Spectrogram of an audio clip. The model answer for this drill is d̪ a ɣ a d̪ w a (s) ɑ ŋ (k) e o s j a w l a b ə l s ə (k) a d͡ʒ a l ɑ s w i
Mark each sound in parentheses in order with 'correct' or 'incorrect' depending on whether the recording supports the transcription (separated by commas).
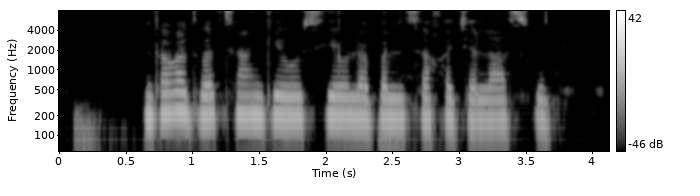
incorrect, incorrect, incorrect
